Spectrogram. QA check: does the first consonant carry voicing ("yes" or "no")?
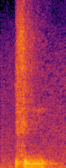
yes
